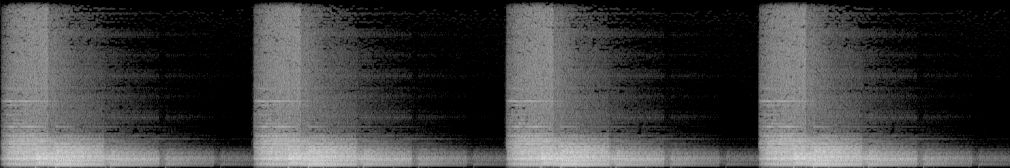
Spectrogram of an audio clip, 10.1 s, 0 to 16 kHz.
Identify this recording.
ominous bin lid
Sampled bid lid with Rode NT5, processed with Iris 2, Resonance applied with Guitar Gig 5 ResoChord
sinister, ominous, tense, drama, fear, bin, creepy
